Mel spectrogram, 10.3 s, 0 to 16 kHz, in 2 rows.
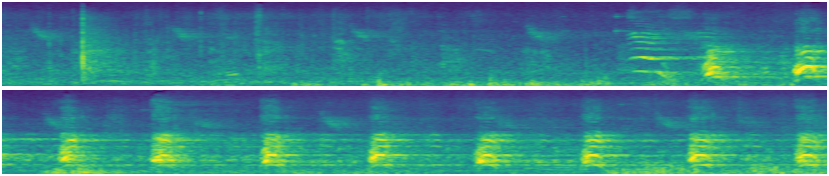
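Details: Giant Schnauzer Rick vom Lindelbrunn at a 2022 IGP CACT dog sport trial in Russia; after about four seconds of murmuring crowd and handling noise, loud harmonic barks start and repeat steadily roughly every 0.6 seconds.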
